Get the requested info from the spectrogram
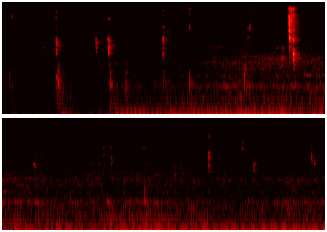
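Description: A person chewing a mouthful of soft-bread egg salad sandwich with lips closed: quiet, wet mouth clicks and smacks at irregular intervals. About a second and a half in, a steady low rushing background noise comes up and stays.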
